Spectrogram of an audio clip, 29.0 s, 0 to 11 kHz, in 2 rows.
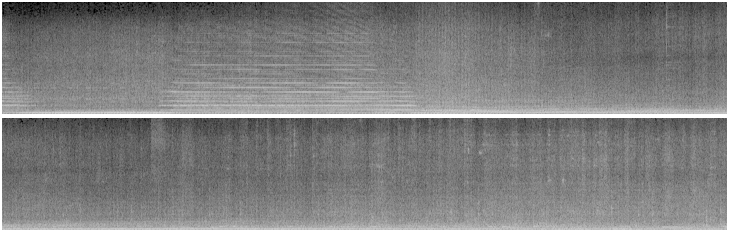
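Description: A freight train led by an EMD SW1500 switcher diesel goes through a grade crossing. The locomotive sounds a long horn blast for the crossing about three seconds in, lasting about five seconds, over the steady hum of its diesel engine. After that comes the rumble and clickety-clack of boxcar wheels rolling over the rail joints.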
